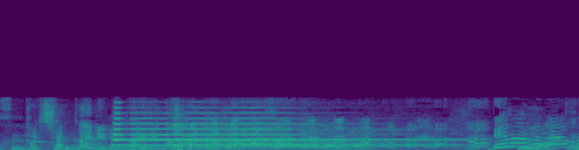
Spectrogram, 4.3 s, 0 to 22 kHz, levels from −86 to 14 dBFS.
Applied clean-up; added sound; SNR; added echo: none; Trumpet; -1 dB; none.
